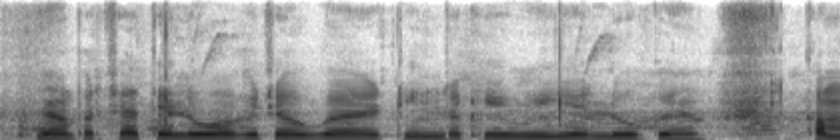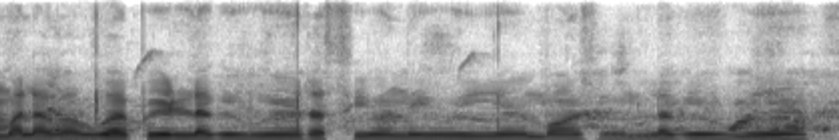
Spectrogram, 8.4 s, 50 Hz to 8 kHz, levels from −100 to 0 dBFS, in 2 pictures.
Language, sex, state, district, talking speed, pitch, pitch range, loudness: Hindi, male, Chhattisgarh, Kabirdham, 220 wpm, 145 Hz, 140-145 Hz, -20 LUFS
